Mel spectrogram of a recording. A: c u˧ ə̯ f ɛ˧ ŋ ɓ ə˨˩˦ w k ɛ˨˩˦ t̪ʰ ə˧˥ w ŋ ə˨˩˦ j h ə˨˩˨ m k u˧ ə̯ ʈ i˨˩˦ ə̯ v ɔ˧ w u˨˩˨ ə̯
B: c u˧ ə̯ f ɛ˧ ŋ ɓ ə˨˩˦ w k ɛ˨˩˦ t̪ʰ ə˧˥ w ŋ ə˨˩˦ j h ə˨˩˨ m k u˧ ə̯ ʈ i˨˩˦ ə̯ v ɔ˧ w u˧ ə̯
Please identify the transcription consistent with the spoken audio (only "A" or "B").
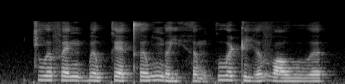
B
